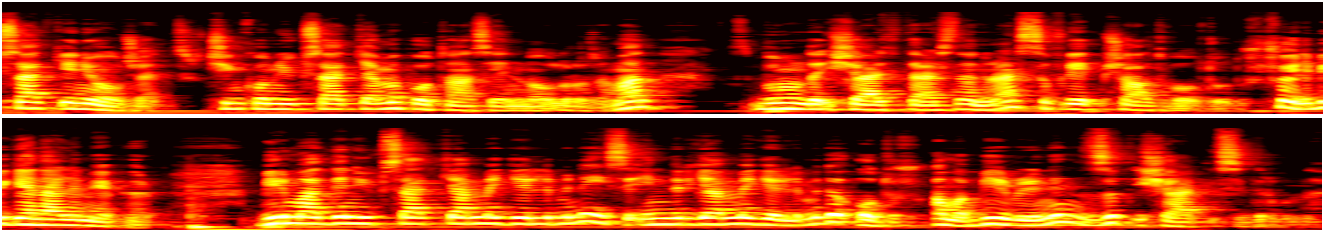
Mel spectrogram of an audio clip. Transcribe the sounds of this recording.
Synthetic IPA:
sælʲt̪̚ɟenio̞lˠud͡ʒa̰k̚t̪ʰɯ̥ɾ̥t͡ʃʰiŋkʰo̞nujycʲsælʲt̪̚cʰænmɛpʰo̞t̪ʰansijelʲind̪o̰lˠṵɾoza̰man | bunund̪aʔiʃaːɾet̪ʰi̥t̪ʰæɾsind̪d̪ɾænsɯfɾjɛt̪̚miʃalˠt̪ɯvo̰lˠt̪ʰuolˠuɾ̥ʃø̞jlʲebiɟe̞nælʲːemɛjapʰɯjo̰ɾumbiɾmad̪ːeninjycʲsælʲt̪̚cænmɛɟeɾilʲimine̞jisɛʔind̪iɾɟænmɛɟeɾilʲimid̪ɛʔo̞d̪uɾ̥amabiɾbiɾininzɯt̪iʃaːɾɛt̪lʲisid̪ḭɾbunlˠa̰ɾ

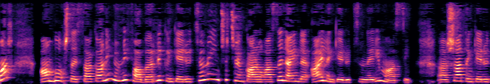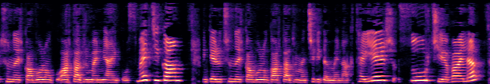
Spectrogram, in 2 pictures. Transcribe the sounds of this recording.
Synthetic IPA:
ɑɾ | ɑmbɔχt͡ʃʰt̪ɛsɑkɑninunifɑbɛrlikəŋkɛɾut͡sʰjunəint͡ʃʰət͡ʃʰɛnkɑɾɔʁɑsɛlɑjnɑjləŋkɛɾut͡sʰjunːɛɾimɑsinʃɑt̪əŋkɛɾut͡sʰjunːɛɾkɑnvɔɾɔŋkʰɑɾt̪ɑd̪ɾumɛnmijɑjnkɔsmɛt̪ikɑəŋkɛɾut͡sʰjunːɛɾkɑmvɔɾɔŋkʰɑɾt̪ɑd̪ɾumɛnt͡ʃʰəɡit̪ɛmːɛnɑkt̪ʰɛjɛɾsuɾt͡ʃʰjɛvɑjlə

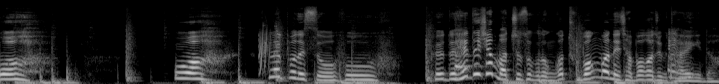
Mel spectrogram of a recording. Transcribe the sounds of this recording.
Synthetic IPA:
uʌ | uʌpʰɯɭːep͈ʌnes͈ʌo | kɯɾe̞doɦe̞dɯɕʰʌmːat͡ɕʰʌsʰʌkɯɾʌnɡʌtubaŋmanet͡ɕabaɡad͡ʑiɡotajeŋida

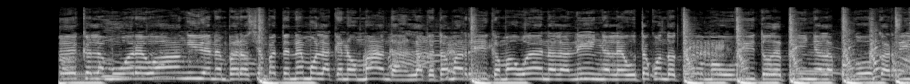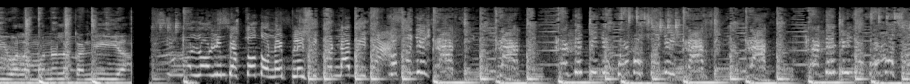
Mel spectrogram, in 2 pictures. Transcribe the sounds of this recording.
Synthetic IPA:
ekelasmuxe̞ɾe̞zβaŋiβje̞nempe̞ɾo̞sjempɾe̞t̪e̞ne̞mozlake̞nozmand̪alakest̪amasrikamazβwe̞nalanĩɲaleɣust̪akwand̪ot̪eɾmouβit̪oðe̞piɲalapaɣokariβalamãnenlakaniʝa | nololimpjast̪oðonoajplejsit̪oenːaβiðaosoɲeaaat̪epiɲokomosoɲetɾasɾas | at̪epiɲokomo

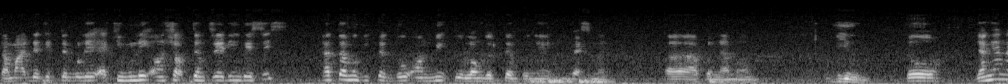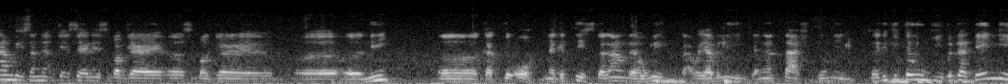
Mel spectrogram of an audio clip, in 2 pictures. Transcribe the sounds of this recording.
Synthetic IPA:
tamadəkit̪əbolɛhakjumulet̪ɔnʃɔp̚t̪əmt̪ɾedɪŋbesɪsat̪awpunkit̪əɡoʔɔnmit̚t̪ulɔ̃ŋɡət̪əmpuɲəinvɛsmə̃nəapənãmə̃ | vjuso | d͡ʒaŋãnãmbɪʔsaŋat̪̚kɛʔsɛnisəbaɡajəsəbaɡajəəniəkat̪əʔɔhnɛɡət̪ifsə̥kaɾaŋlahwit̪a̰ʔbajahbəlid͡ʒaŋãnt̪aʃdonĩŋ | adikit̪əuɡibədadeli

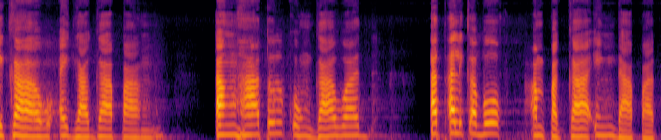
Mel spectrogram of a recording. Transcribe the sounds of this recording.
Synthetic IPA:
ʔɪkawɐjɡaːɡaːpaŋ | ʔɐŋɦaːt̪olkʊŋɡaːwad̪̚ | ʔɐt̪ɐlɪkɐbok̚ | ʔɐŋpɐɡ̚kaːʔɪŋd̪aːpat̪̚

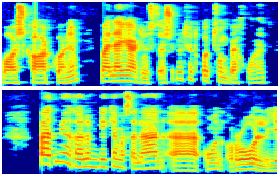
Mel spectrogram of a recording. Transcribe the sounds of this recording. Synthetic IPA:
bɒɒʃkʰɒːɾkʰo̞niːm | væliæɟæɾd̪uːst̪ɒʃtid̪mit̪ʰunid̪xo̞d̪et̪unbe̞xunid̪̥̚ | b̥æːd̪mijɒd̪hɒlɒmiɟecʰemæsælænʔunrolj

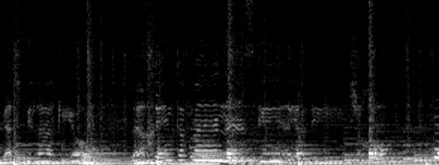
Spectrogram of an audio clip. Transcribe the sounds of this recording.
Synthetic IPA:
ɡaʃt̪ilakijom | leaχinkafeneskiajali | ʃaχoʁ

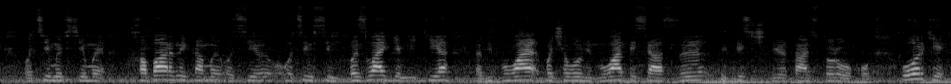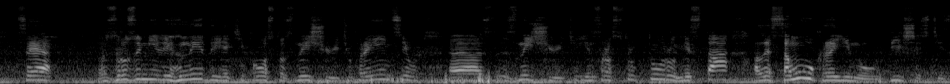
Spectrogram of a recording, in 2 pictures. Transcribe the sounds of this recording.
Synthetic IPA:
ɔt͡sʲimɪwsʲimɪ | xɐbɑrnɪkɐmɪɔiɔsʲɪmwsʲimbezlˠɑdʲːɐmjɐkʲɛ | ʋʲid̪bʊʋɑpɔt͡ʃɐlˠɔʋʲid̪̚bʊʋɑt̪ɪsʲɐzd̪ʲʋʲit̪ɪsʲɐ̥t͡ʃid̪eʋʲjɐt̪nat͡sʲɐ̥t̪ɔɦɔɾɔkʊ | ɔrkʲit̪sɛ | zrɔzʊmʲilʲiɦnɪd̪ɪjɐkʲipɾɔst̪ɔznɪʃt͡ʃʊjʊtʲʊkɾɐjinʲt͡sʲiw | znɪʃt͡ʃʊjʊtʲinfɾɐst̪ɾʊkt̪uɾʊmʲist̪ɑɐlˠɛsɐmuːkɾɐjinʊwbʲilʲʃɔsʲtʲi

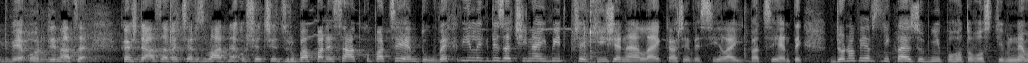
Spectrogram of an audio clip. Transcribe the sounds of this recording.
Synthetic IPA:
dvjɛʔo̞ɾdɪnat͡sɛ | kaʒdaːzavɛt͡ʃɛɾzvlaːdnɛʔo̞ʃɛt̪r̝̥ɪt̪zɾubapadɛsaːt̪kupat͡sɪjɛnt̪uːvɛxviːlɪɡdɪzat͡ʃiːnajiːbiːt̪̚pr̥ɛciːʒɛnɛːlɛːkar̝ɪvɪsiːlajiːpat͡sɪjɛnt̪ɪdo̞no̞vjɛvzɲɪklɛːzubɲiːpo̞ɦo̞t̪o̞vo̞scɪvnɛm

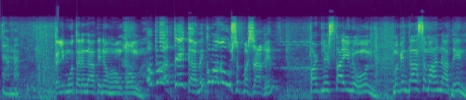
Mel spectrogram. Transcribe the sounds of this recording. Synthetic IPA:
t̪aːmaʔkɐlɪmuːt̪ɐnɐnaːt̪ɪnːɐŋhoŋko̞ŋʔopɾat̪ɛkaːmɪkʊmaːkɐʔuːsɐp̚ːɐsaːkɪn | paɹt̪̚nɛɹst̪aːjonoʔo̞nmɐɡɐnd̪aŋkɐsɐmaːhɐnːaːt̪ɪn

